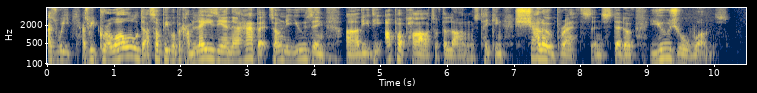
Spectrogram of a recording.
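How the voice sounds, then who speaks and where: With a plain, everyday voice, a man at a medium pitch speaks at a moderate pace with lively intonation. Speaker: hypnotherapist. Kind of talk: casual talk to camera.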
